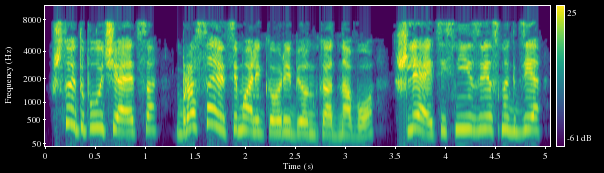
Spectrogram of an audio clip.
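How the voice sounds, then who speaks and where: Female narrator doing a nasty, loud, preachy lady inspector, brighter than the reader's own voice, dull dry recording. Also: sits high, lively intonation, normal speed, dry recording. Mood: scolding. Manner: scolding, sneering, loud. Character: spiteful middle-aged female welfare inspector. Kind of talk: audiobook character reading.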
